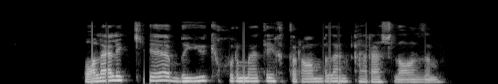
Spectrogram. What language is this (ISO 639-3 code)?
uzb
